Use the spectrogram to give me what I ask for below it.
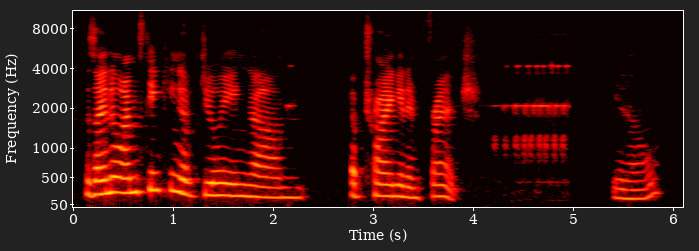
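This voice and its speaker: In a Montreal accent, a woman talks at a fairly slow pace, her medium pitch carried by lively intonation. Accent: Canadian English, Montreal. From Quebec, Montreal. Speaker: podcast host and comedian. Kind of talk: casual chat.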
